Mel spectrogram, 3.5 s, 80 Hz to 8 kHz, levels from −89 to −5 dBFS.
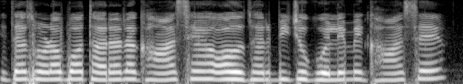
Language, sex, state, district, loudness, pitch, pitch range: Hindi, female, Bihar, Vaishali, -16 LUFS, 255 Hz, 245-260 Hz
